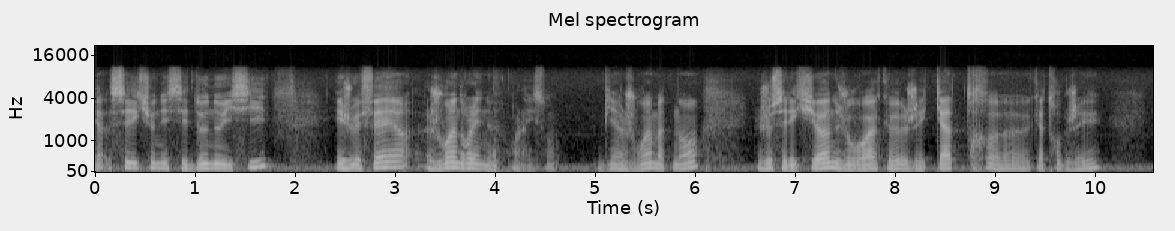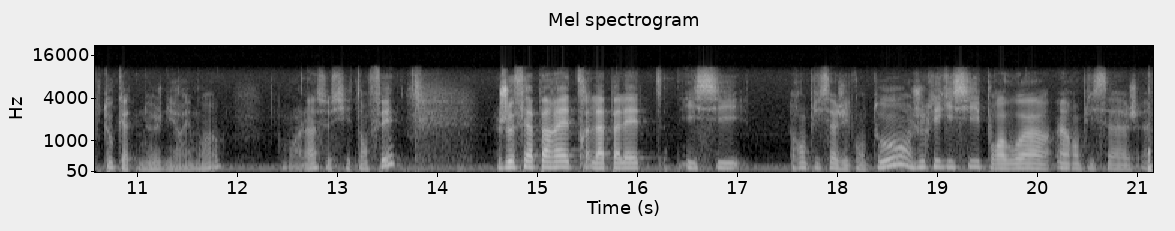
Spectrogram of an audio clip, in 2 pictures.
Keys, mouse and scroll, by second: 0.3-1.3 drag, 4.1 click, 6.2-7.1 drag, 12.7 click, 16.3 click.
